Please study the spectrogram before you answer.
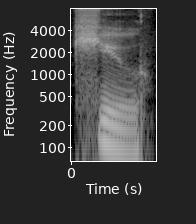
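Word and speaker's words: queue: sound at the end Q it's not a oh okay yes it was the EU sound at the end EU is our Q yes just pronounce it like the very first letter it's pronounced exactly like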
